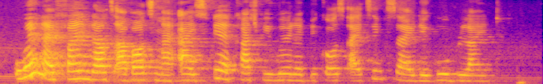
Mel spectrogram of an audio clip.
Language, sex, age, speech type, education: Nigerian Pidgin, female, 15-29, spontaneous, tertiary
